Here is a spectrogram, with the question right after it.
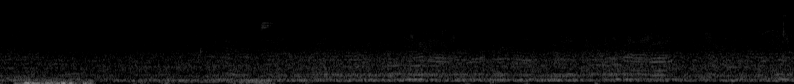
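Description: Honeybee colonies hum with a dense, steady buzz at the hive, close and continuous, with a low thump at the start and no talking.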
